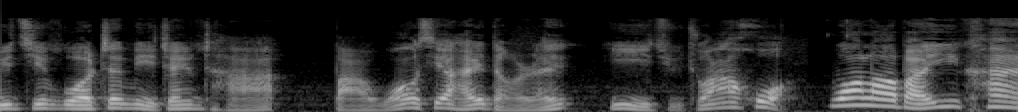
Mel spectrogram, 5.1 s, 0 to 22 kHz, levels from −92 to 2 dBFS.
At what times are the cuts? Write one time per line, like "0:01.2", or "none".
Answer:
0:04.0

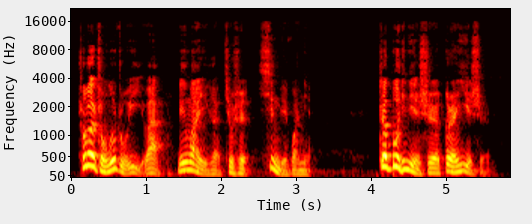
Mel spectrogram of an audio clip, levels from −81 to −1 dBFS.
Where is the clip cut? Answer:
0:04.4

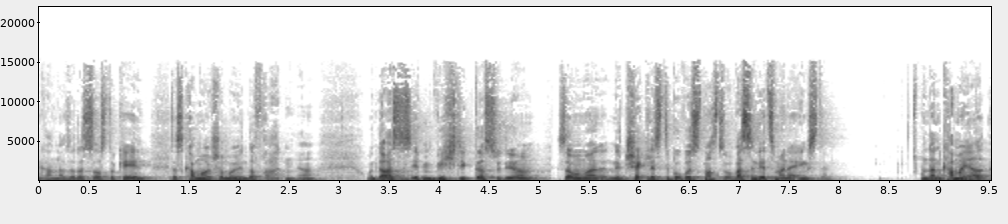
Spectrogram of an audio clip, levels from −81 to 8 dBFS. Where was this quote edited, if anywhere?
0:01.3
0:05.1
0:06.8

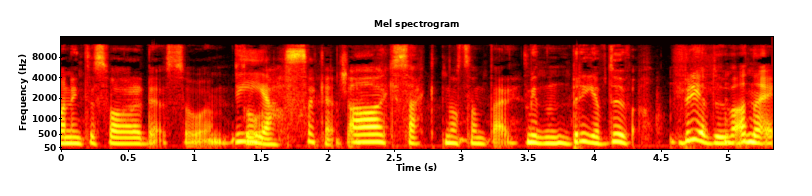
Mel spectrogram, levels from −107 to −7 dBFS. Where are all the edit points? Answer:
0:01.3
0:03.5

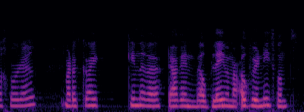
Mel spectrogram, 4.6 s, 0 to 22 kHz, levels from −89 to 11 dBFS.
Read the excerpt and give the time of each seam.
0:01.0
0:02.5

